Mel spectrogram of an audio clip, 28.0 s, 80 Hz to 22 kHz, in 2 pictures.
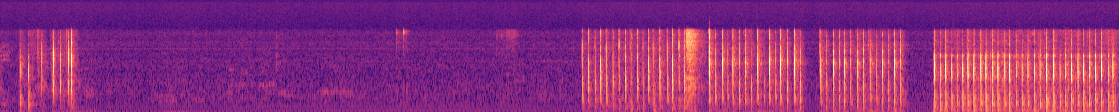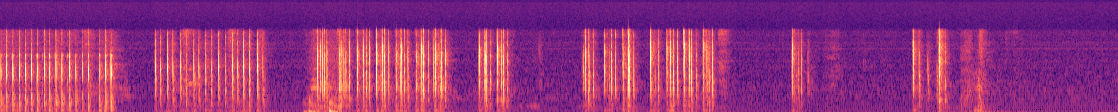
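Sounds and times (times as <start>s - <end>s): mechanical keyboard typing: 0.2s - 1.0s, 7.3s - 20.4s, 21.3s - 23.0s, 23.9s - 24.1s, 25.4s - 25.9s.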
